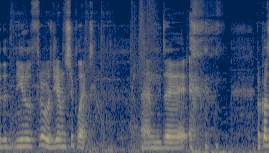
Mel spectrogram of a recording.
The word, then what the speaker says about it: suplex: suplex and uh because i've never heard of the word suplex before i didn't know how to pronounce it i thought like but i've heard of the word souffle before so so i thought it was german souffle german souffle um just because i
